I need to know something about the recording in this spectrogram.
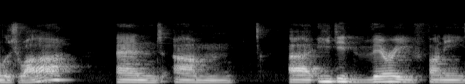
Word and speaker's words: Lajoie: to reading it phonetically I thought his name was Jon Lajoie but it's like a french-canadian name to John La Jolla and he did very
